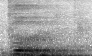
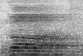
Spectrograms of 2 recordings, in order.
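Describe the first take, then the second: First: The vowel is an 'oo' sound. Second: The vowel is an 'o' sound. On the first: The speaker calls it right. "kalau G double O D, good" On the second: The speaker calls it wrong. "Jadi dia tidak"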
